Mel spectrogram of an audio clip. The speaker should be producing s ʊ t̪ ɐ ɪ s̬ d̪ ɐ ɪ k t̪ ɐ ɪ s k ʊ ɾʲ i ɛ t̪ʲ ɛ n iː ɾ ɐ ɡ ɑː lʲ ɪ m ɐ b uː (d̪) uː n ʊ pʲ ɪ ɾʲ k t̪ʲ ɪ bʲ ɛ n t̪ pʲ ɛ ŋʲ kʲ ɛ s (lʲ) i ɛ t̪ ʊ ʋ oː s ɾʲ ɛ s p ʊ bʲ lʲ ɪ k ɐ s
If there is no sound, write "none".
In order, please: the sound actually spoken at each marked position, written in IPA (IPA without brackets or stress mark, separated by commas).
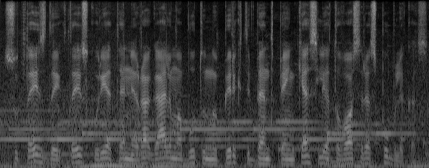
t̪, lʲ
